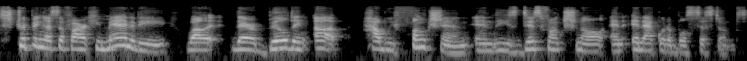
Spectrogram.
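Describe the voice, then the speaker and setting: Somewhat breathy and animated, a woman talks with lively intonation and hardly any pauses. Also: medium pitch for a woman, moderate pace. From Brooklyn, New York. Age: 40s. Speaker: educator. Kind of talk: panel talk.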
